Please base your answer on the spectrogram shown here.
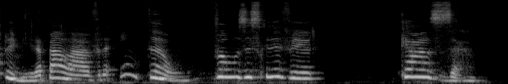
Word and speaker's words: casa: palavra Então vamos escrever casa já pronuncie o z mas escrevo com s casa pronuncie o z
